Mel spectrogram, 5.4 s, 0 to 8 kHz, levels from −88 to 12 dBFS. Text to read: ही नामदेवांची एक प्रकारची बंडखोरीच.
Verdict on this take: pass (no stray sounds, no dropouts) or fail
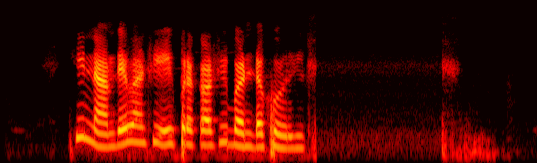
pass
